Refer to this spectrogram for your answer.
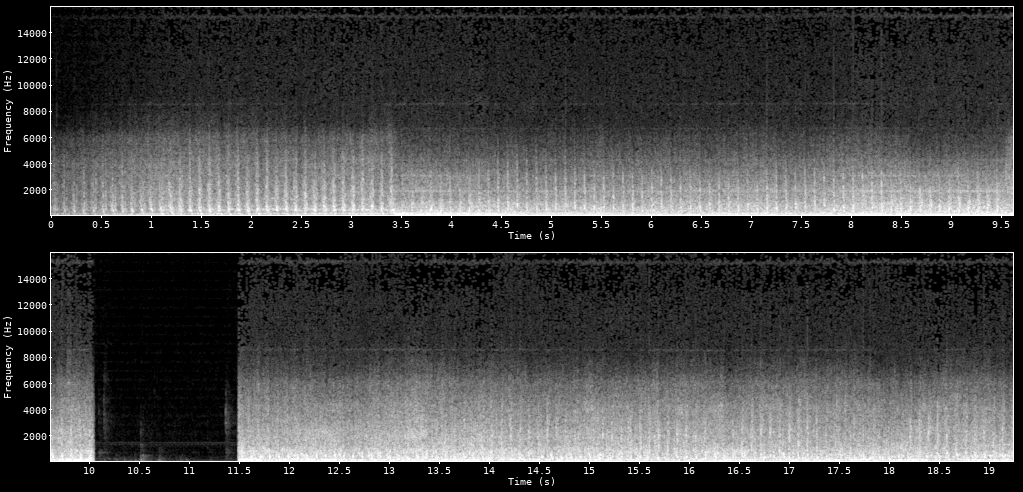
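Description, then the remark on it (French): A helicopter carrying a patient roars as it takes off beside a stopped ambulance, its rotor thumping loud and steady, with the engine tone deepening early on; a brief gap of silence splits the noise midway. “se trouve à côté des parents de Pierre et l'hélicoptère s'envole”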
